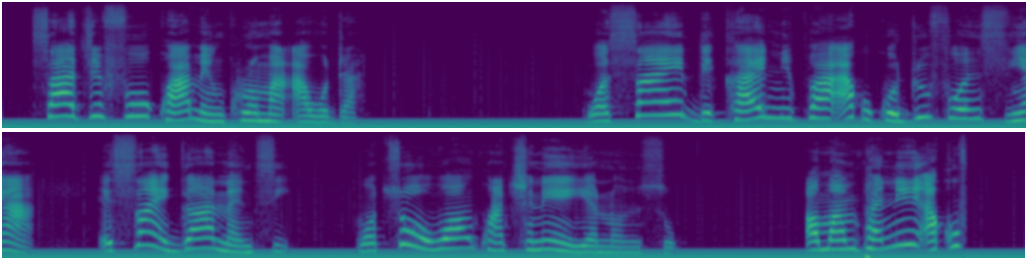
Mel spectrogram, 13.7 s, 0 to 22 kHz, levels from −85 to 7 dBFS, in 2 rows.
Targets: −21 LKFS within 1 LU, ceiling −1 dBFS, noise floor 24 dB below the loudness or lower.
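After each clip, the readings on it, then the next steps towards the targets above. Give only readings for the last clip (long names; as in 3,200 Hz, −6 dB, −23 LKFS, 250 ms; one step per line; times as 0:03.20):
crackle rate 40 per second; mains hum 50 Hz; hum harmonics up to 250 Hz; level of the hum −33 dBFS; integrated loudness −24.0 LKFS; sample peak −6.0 dBFS; target loudness −21.0 LKFS
→ click removal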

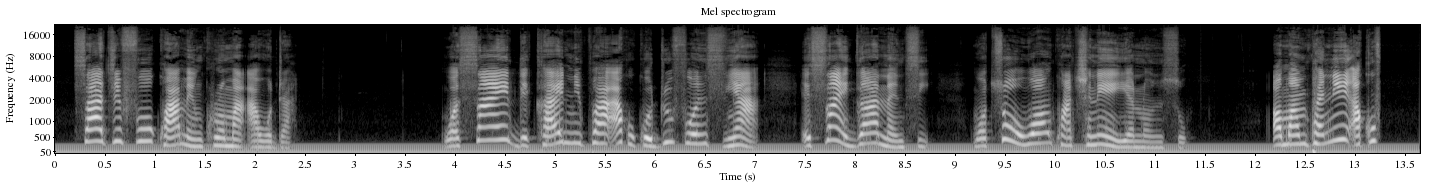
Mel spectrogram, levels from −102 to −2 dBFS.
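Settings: crackle rate 0.81 per second; mains hum 50 Hz; hum harmonics up to 250 Hz; level of the hum −33 dBFS
→ hum removal 50 Hz, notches 5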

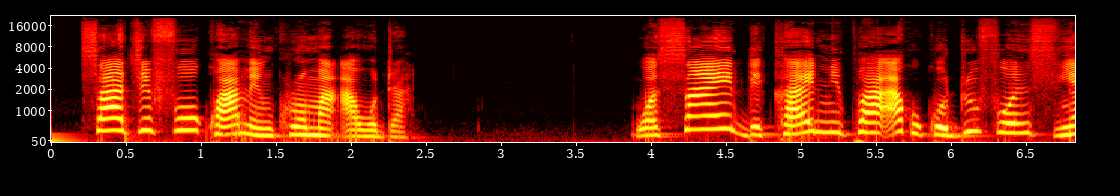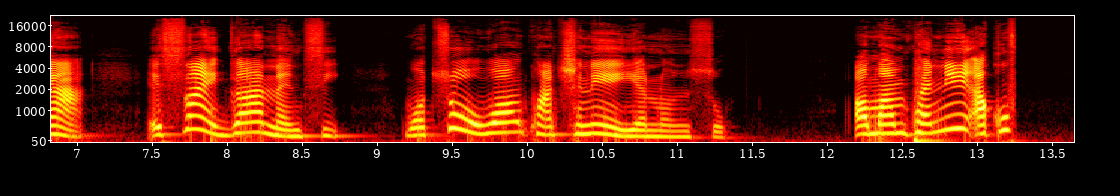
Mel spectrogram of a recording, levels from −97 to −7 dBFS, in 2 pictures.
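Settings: mains hum none found; integrated loudness −24.5 LKFS; sample peak −6.5 dBFS; target loudness −21.0 LKFS
→ level +3.5 dB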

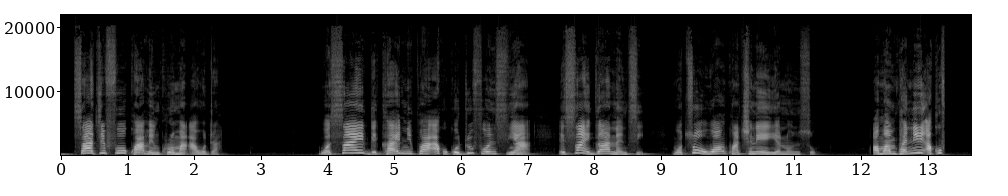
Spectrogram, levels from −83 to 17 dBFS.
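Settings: integrated loudness −21.0 LKFS; sample peak −3.0 dBFS; background noise floor −71 dBFS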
